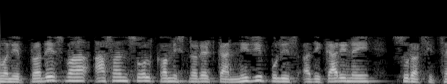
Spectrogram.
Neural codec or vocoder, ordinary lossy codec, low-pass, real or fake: none; none; 3.6 kHz; real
